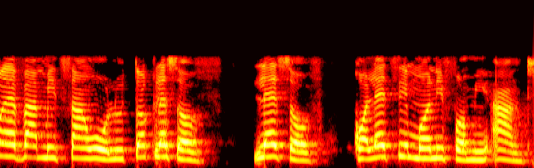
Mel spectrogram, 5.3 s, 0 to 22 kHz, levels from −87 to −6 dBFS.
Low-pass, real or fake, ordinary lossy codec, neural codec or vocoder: 5.4 kHz; real; none; none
